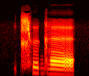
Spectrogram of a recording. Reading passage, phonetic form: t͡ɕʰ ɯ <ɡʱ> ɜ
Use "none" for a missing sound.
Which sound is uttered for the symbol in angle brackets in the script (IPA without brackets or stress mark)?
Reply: ɡʱ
